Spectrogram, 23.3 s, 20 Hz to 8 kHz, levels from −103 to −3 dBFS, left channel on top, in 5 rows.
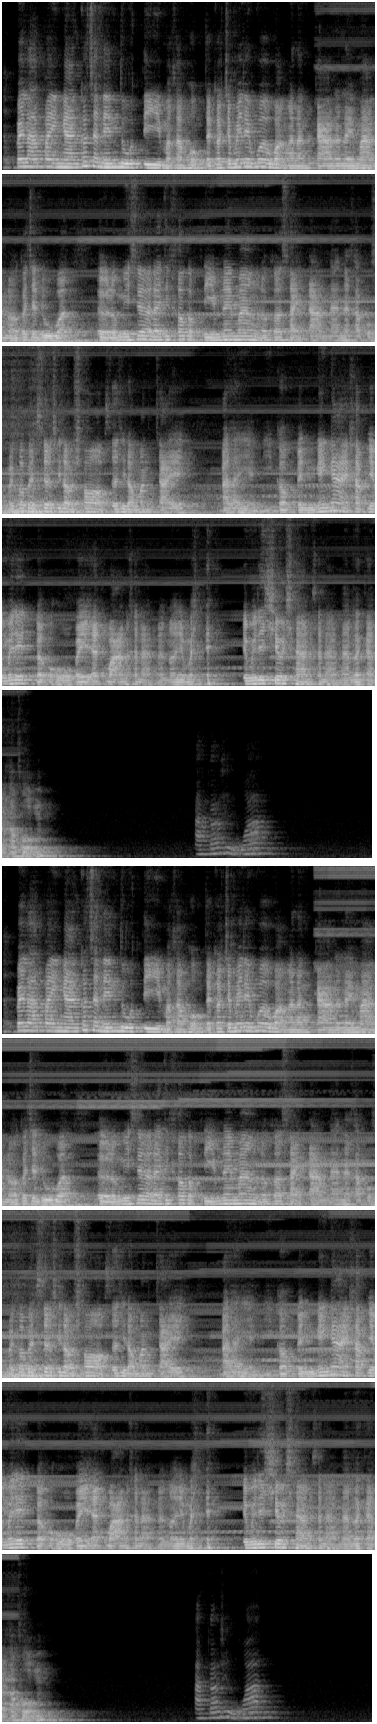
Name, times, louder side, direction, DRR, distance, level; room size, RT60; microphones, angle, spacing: voice 1, 0.2-5.5 5.8-11.6 12.1-16.6 17.0-19.2, equal, 5° left, 3 dB, 0.7 m, -28 dB
sound 1, 3.9-18.9, right 4 dB, 85° right, 1.2 m, -48 dB
sound 2, 4.1-15.8, left 1 dB, 25° left, 1.3 m, -40 dB
voice 2, 21.1-21.9, right 2 dB, 40° right, 6 dB, 1.8 m, -50 dB
21.0 x 8.4 x 2.5 m, 0.78 s
head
